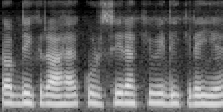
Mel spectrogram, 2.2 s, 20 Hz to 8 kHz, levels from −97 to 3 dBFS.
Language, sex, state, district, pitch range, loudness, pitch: Hindi, female, Chhattisgarh, Rajnandgaon, 175-195 Hz, -15 LUFS, 185 Hz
